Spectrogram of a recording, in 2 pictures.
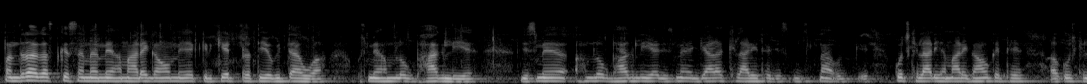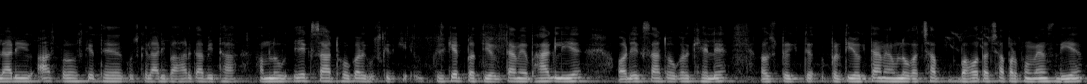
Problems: constant background noise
